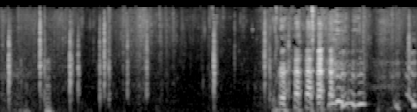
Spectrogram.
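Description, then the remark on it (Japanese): Popping candy, a dagashi sweet, crackles and snaps in the mouth in irregular, scattered bursts of sharp little pops, still popping toward the back of the mouth while talking. It is followed by a short stretch of muffled voice sounds with a few more faint pops. “意外に喋ったらパチパチ奥奥の方でするから。”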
